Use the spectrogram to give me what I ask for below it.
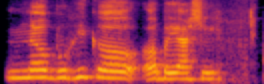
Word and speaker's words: Nobuhiko Obayashi: Nobuhiko Obayashi.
